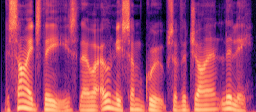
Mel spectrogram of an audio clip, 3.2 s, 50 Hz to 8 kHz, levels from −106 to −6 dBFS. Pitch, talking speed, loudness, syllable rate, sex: 120 Hz, 205 wpm, -19 LUFS, 5.5 syllables/s, male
